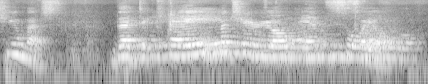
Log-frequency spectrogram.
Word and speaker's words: humus: Humus, that is pronounced humus, the decayed material in soil, like leaves or even dead animals, right?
